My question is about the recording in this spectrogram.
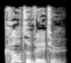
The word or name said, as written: cultivator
